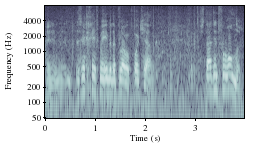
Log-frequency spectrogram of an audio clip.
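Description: An actor playing a gruff, guarded man who lives on a leaky boat, speaking colloquially in a naturalistic radio drama. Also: mid-range voice, lively intonation, moderate pace, noisy background. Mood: guarded, wry.

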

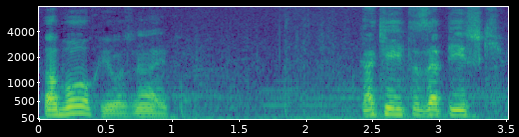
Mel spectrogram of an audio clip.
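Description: An actor playing a proud, hurt old army staff captain in a radio play, gruff, brusque and bitter. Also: male voice, medium pitch, big pitch swings, a little slow, mellow, faint music behind. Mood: scornful. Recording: noisy old radio drama recording.

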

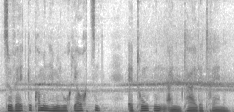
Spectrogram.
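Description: An actor playing a calm, cryptic oracle who speaks in riddles, unhurried and enigmatic, in a radio play. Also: male voice, medium pitch, lightly acted. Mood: serene. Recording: long reverb, noisy ambience.

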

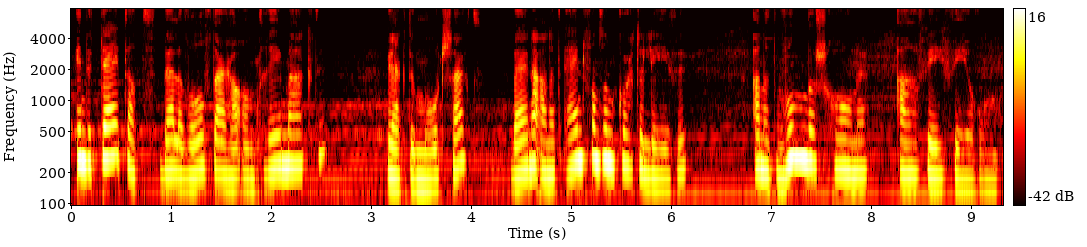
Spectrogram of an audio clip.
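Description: A woman's voice: mid-range voice, lively intonation, unhurried, over music. A woman narrating a radio drama in a scripted storytelling style.

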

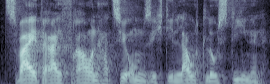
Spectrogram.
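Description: A grave avenger of Greek tragedy, returned in secret, in a radio play. His voice is low yet forceful and tense. He declaims solemn, urgent lines in standard stage German. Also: normal speed. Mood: grave, measured.

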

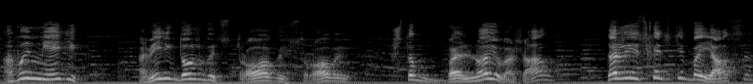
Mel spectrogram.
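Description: A man's voice: high voice, wildly swooping pitch, moderate pace, soft background music, full character voice. An actor playing a fussy, officious but fatherly army doctor in a 1950s Soviet radio play. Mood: exasperated lecturing.

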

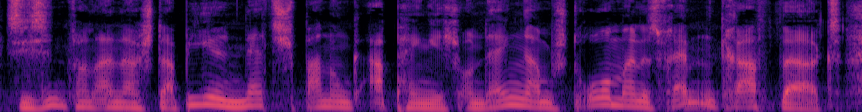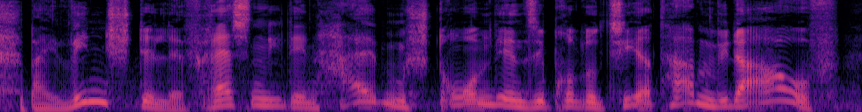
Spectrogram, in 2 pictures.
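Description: An actor playing a self-righteous, bossy know-it-all crusader who lectures pompously in a radio drama. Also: male voice, fairly high pitch, big pitch swings, a little fast, creaky, hardly any pauses, husky, heavily acted. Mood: lecturing, conspiratorial.

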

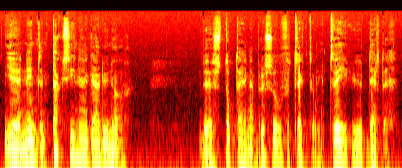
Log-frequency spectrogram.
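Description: Husky, low-voiced calculating young spy. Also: male voice, expressive, unhurried, mellow, exaggerated voice. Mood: brisk, instructing. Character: calculating young male spy, persuasive, looking back as narrator. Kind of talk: radio play dialogue and first-person narration.

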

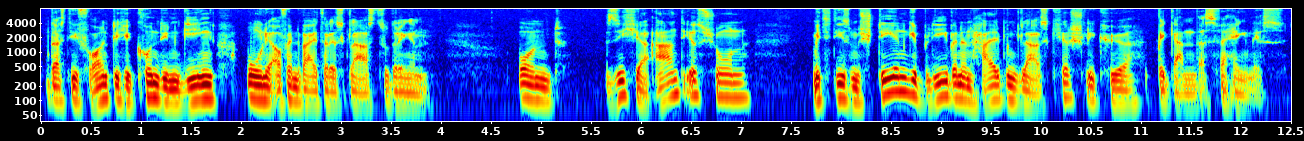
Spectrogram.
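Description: An actor as the friendly narrator of a children's radio play, telling the tale in a measured, expressive way. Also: male voice, low voice, no echo. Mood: knowing, friendly. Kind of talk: scripted children's story narration.

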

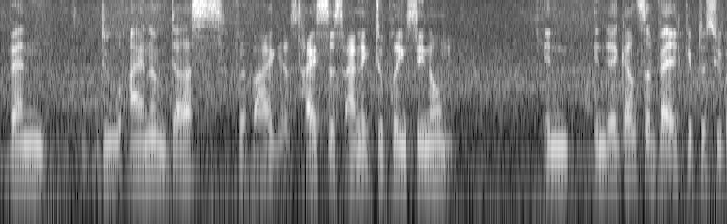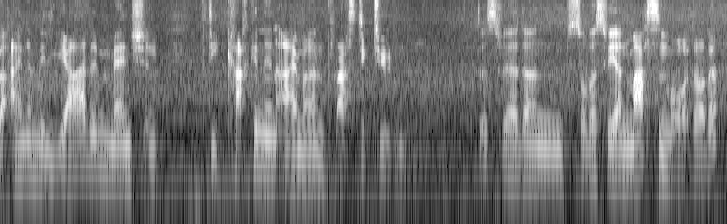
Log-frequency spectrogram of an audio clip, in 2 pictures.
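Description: A man's voice: medium pitch, lively intonation, measured pace, natural voice. An actor playing a poor, plainspoken man speaking German in a radio drama. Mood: indignant. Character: poor American man, plainspoken, resigned yet indignant. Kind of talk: radio drama, documentary-like interview. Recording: noisy outdoor urban street with traffic. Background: outdoor traffic noise.

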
